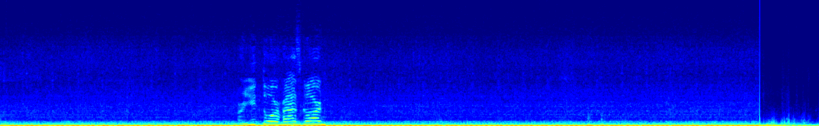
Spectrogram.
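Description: Steady low rumble of a large SUV's engine and tyres on a gravel road, heard inside the cabin while driving. About three seconds in, a short wavering, voice-like sound rises over it for about a second.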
